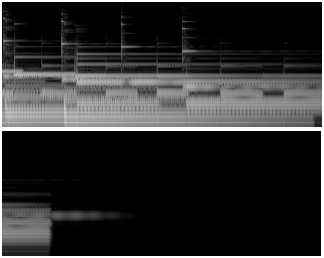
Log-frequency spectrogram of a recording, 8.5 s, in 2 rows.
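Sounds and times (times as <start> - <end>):
electric piano: 0.0 - 5.4.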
